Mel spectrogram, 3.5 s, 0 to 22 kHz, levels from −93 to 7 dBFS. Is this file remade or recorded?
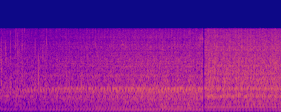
recorded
